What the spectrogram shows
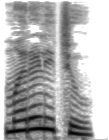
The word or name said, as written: ಮರಳಿಚು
